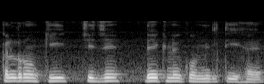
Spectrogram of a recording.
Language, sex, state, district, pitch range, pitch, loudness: Hindi, male, Rajasthan, Bikaner, 135-155 Hz, 155 Hz, -16 LUFS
